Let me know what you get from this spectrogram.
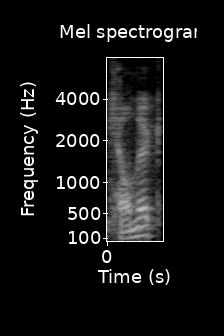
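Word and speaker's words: Kelenic: myself i actually drafted kelnick and i i know it looks like kalanick i believe it's actually kelnick even even though it looks like it should be three syllables i actually drafted him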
